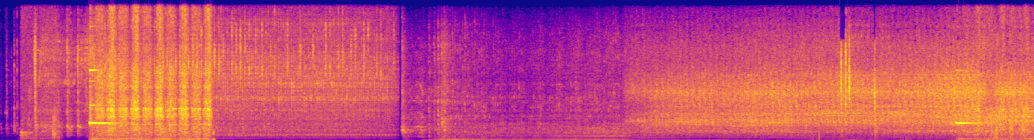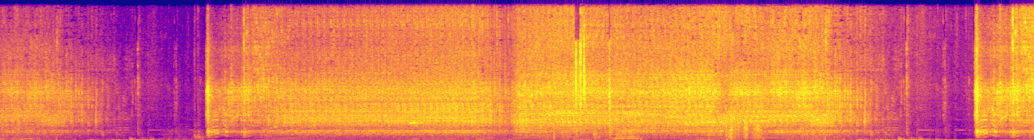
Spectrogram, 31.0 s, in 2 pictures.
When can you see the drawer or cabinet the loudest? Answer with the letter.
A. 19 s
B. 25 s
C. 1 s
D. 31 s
B.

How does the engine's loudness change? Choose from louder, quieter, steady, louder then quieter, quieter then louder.
louder.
